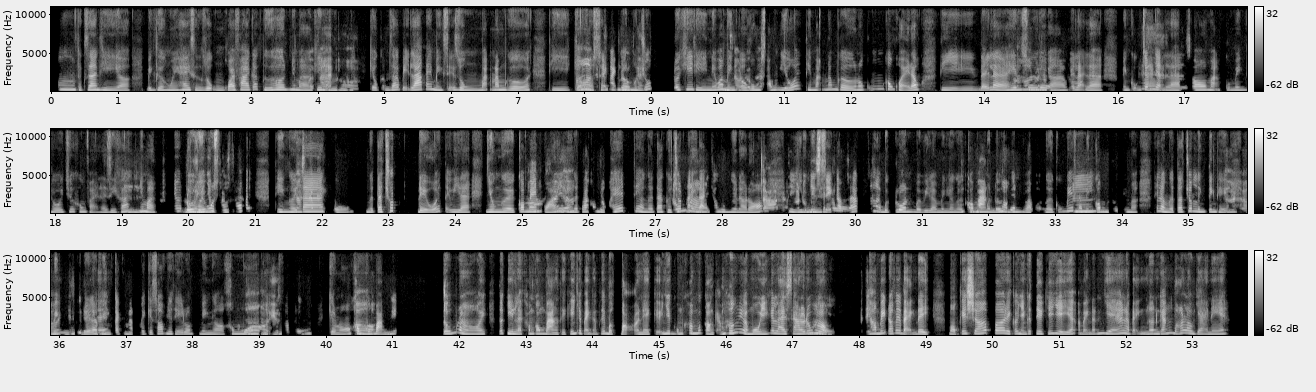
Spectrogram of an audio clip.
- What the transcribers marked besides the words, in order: tapping; in English: "lag"; distorted speech; in English: "comment"; in English: "comment"; in English: "comment"; in English: "live"
- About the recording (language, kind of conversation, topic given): Vietnamese, podcast, Bạn nghĩ thế nào về việc mua đồ đã qua sử dụng hoặc đồ cổ điển?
